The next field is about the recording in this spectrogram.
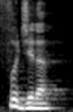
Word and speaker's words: Fujita: I got to get that pronunciation down better. Fujita. I have to stop pretending that it's Fujita. It's Fujita.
